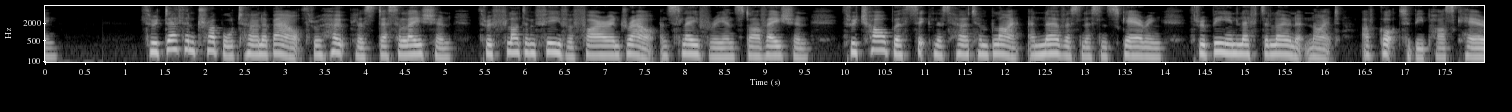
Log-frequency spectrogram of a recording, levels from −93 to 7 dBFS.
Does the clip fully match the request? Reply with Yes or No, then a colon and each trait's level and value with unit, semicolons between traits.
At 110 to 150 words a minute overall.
Yes: average, 145 wpm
